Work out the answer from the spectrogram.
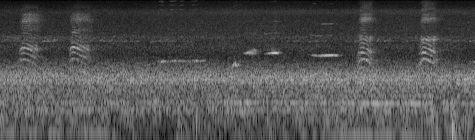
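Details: Pied butcherbird singing from a veranda, mixing mimicry of other Australian birds into its song: pairs of harsh, ragged calls at the start and end, with clear, level whistled notes in between, over a steady low hum.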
